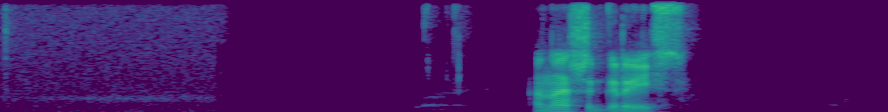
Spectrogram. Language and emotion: Russian, neutral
